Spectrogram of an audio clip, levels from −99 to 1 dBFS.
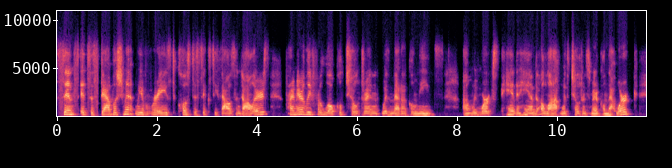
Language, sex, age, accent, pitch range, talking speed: English, female, 30-49, American, 160-195 Hz, 130 wpm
